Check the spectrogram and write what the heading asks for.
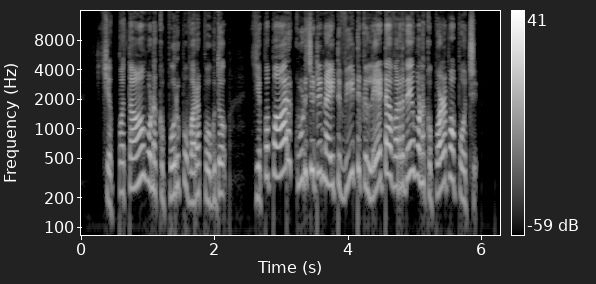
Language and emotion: Tamil, angry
